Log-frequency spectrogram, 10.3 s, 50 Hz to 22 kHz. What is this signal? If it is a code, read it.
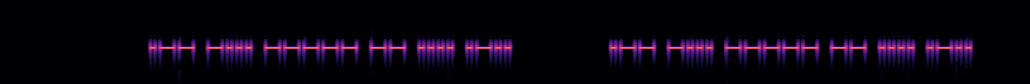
Morse code, heard as a keyed tone, about 25 wpm, 700 Hz. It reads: WB0MHL WB0MHL
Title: USA Call Signs - 6 Characters - Repeated 2x - 25wpm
